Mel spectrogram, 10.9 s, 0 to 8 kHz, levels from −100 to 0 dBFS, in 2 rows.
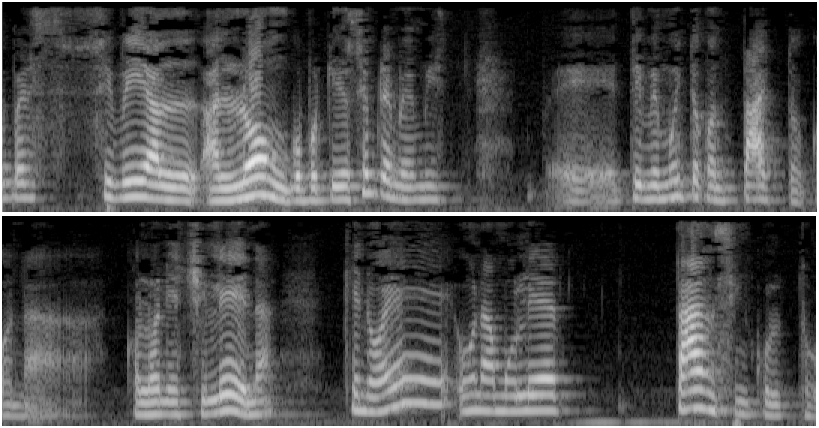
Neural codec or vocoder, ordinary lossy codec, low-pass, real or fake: none; MP3, 32 kbps; 7.2 kHz; real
